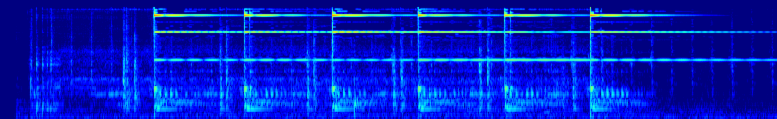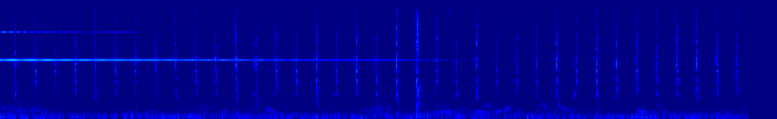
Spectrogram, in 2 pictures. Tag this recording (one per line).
carriage
chimes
